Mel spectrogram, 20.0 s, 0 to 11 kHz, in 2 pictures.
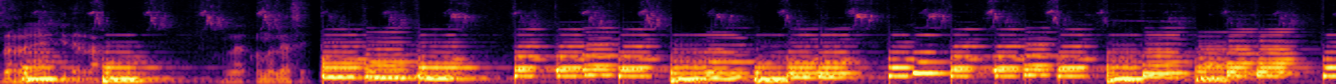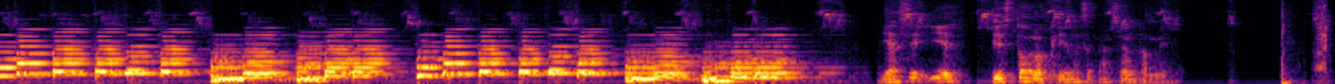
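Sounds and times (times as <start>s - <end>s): electronic keyboard melody: 0.0s - 1.8s, 2.4s - 16.6s
low keyboard bass notes: 0.0s - 16.9s.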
